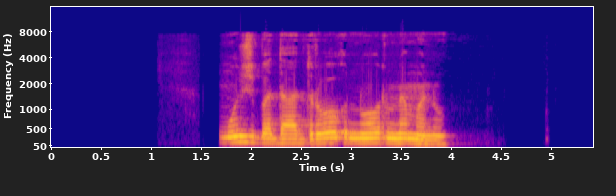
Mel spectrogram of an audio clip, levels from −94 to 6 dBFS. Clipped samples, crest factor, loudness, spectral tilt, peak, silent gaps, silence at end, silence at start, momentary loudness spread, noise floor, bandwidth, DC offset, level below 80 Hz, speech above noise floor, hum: under 0.1%; 14 dB; -11 LUFS; -7.5 dB/octave; 0 dBFS; none; 1.45 s; 1.7 s; 8 LU; -65 dBFS; 8 kHz; under 0.1%; -48 dBFS; 55 dB; none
